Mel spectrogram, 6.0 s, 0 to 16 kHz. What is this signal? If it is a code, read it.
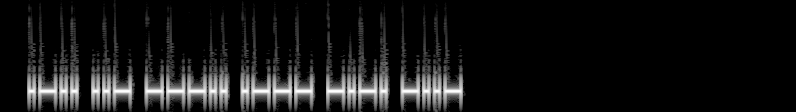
Morse code, heard as a keyed tone, about 31 wpm, 700 Hz. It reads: LU8JCX
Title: DXCC-100 Call Signs - 6 Characters - Repeated 3x - 30wpm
